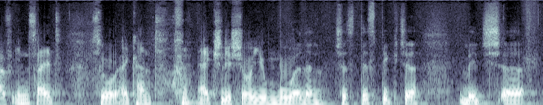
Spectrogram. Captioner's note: chuckling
